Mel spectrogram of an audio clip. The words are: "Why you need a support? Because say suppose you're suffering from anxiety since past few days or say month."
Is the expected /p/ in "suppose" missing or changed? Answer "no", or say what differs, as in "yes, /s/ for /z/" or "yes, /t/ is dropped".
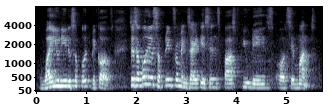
yes, /b/ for /p/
